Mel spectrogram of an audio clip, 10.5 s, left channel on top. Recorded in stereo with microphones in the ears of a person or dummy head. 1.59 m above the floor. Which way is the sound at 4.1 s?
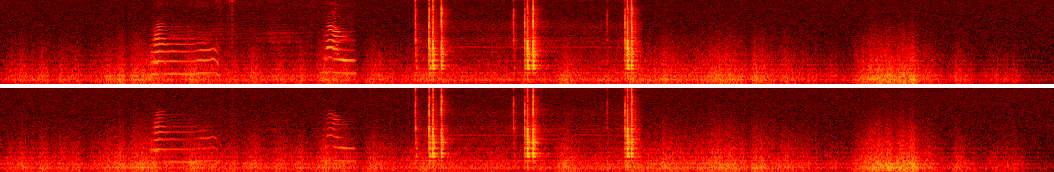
5° left (ahead or behind).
